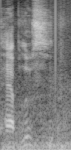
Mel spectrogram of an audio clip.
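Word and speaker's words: ἁπλοῦς: hapless all right have loose that's how you pronounce it half loose okay which means uh it says simple single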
